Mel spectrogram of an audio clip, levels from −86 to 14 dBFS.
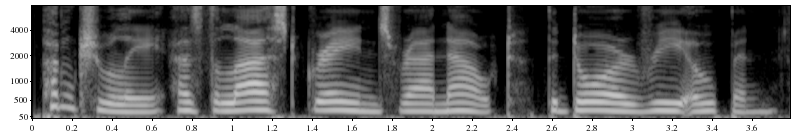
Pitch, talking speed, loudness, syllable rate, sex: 210 Hz, 160 wpm, -16 LUFS, 4.0 syllables/s, female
